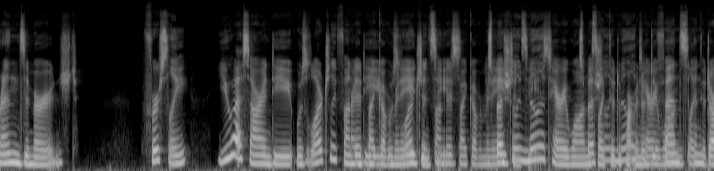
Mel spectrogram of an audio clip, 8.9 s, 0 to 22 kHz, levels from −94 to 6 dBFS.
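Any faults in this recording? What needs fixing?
A doubled audio track runs from 4.39 s to the end of the clip. The speech is joined abruptly by a second full-band copy trailing about a second behind, about 5 dB below the original, with no decay or room colour. This is likely the same signal captured again through a slower path, or an edit that left two copies out of alignment. The second copy should be removed. To prevent it, route each source through one capture path only and check edit timelines for duplicate overlapping regions before export.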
